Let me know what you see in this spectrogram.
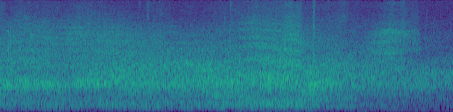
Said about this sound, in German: Nach ein paar Treppenstufen stehen wir unten vor der Haustür. Was hörst du? Das ist ein großer Verkehr, aber ich glaube, es ist schon lauter als sonst.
